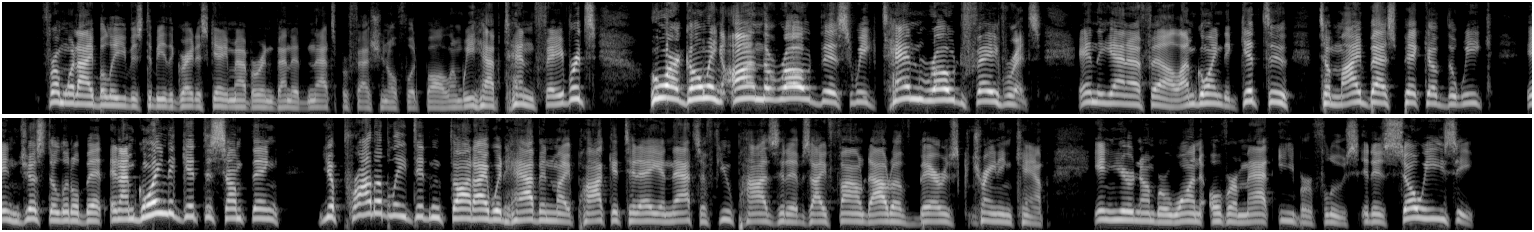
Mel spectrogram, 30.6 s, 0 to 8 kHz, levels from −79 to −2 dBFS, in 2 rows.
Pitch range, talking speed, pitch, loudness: 155-220 Hz, 180 wpm, 175 Hz, -21 LUFS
